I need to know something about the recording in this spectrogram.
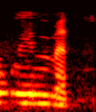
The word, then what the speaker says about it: women: Bacanya women. Kalau yang plural, yang singularnya kan woman. Women. Bacanya WOMEAN. Kalau ini pakai E, bacanya women.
